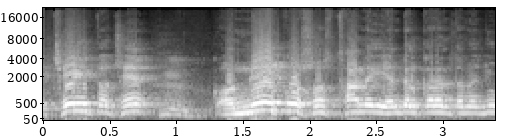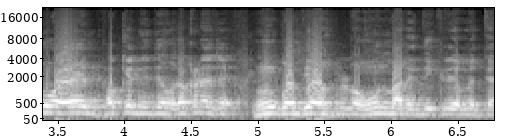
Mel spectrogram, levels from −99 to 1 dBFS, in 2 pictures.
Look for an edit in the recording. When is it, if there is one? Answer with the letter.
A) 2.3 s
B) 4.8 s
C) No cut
B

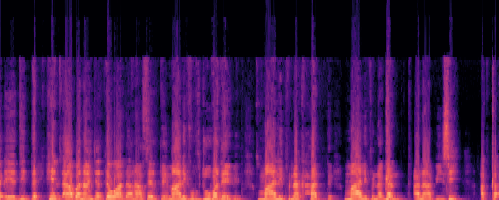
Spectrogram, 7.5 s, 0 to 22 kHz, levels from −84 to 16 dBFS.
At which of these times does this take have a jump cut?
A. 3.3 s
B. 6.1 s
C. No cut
B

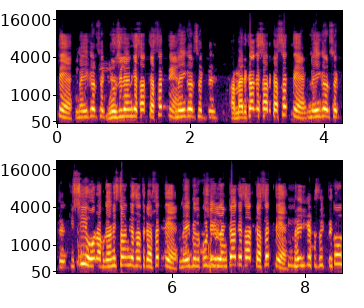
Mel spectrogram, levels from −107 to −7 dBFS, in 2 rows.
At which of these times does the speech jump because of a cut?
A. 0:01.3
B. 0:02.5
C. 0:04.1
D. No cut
D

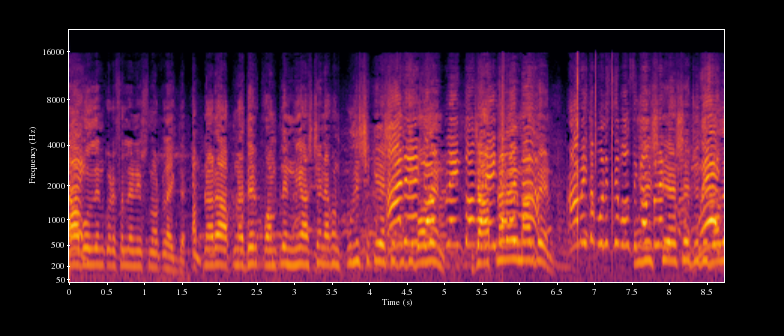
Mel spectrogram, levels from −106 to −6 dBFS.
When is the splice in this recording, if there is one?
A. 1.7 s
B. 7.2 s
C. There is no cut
A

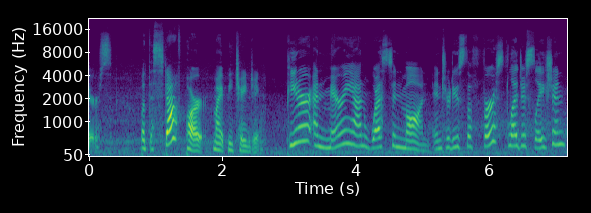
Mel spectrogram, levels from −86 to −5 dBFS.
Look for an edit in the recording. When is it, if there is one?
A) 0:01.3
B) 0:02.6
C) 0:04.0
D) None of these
B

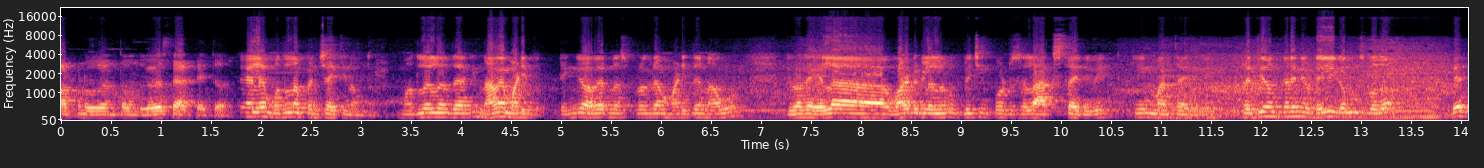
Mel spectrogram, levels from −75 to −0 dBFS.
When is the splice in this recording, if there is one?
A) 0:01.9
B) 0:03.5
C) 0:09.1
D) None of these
A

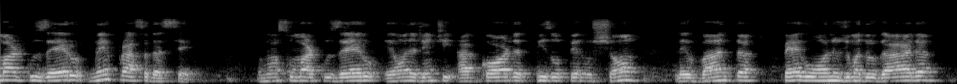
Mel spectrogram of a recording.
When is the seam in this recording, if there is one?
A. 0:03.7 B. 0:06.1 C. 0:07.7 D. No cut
C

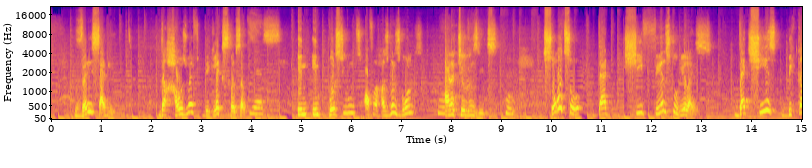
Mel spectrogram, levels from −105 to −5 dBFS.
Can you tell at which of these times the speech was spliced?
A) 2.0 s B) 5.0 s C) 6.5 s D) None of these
D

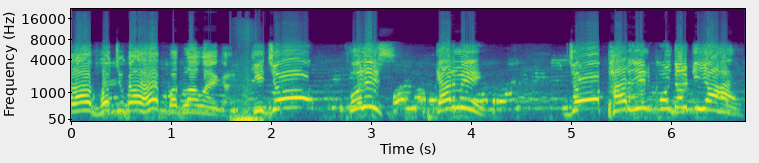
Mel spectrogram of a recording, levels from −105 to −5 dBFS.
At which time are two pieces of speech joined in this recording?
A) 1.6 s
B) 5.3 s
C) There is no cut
A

